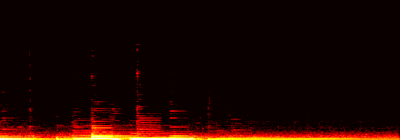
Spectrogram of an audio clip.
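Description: Solo acoustic guitar: a few chords strummed in the first two seconds, then one chord left ringing and slowly fading.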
